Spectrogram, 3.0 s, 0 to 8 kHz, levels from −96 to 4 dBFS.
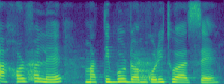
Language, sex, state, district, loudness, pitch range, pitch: Assamese, female, Assam, Kamrup Metropolitan, -14 LUFS, 235-285 Hz, 245 Hz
